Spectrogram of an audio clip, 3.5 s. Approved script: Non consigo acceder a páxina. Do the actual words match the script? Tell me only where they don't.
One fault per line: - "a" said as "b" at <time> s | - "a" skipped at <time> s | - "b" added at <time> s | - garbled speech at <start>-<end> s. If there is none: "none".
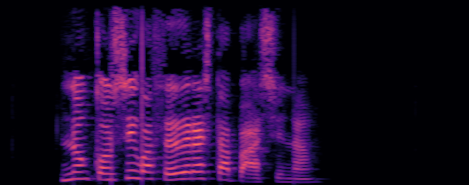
- "esta" added at 1.6 s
